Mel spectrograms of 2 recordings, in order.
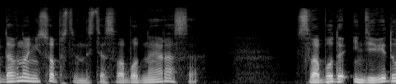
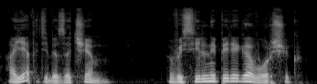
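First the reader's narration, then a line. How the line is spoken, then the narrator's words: Emotionless tone. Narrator (Russian): отметил кованый своим безэмоциональным тоном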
